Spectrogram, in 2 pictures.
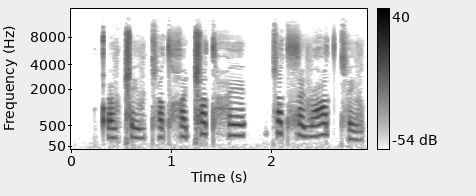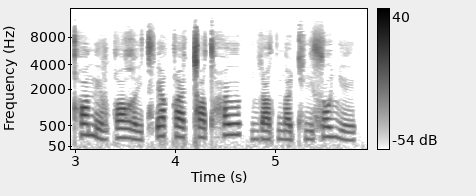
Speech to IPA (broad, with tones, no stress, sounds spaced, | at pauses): qʼ ɵ˧ v ǁ e˧ v cʰ ʏ˧ tˤ χ i˧ ǁ i˥ tˤ h ɛ˥ | c ʏ˥ tˤ s i˧ v ʕ i˥ tˤ cʰ e˩ v qʰ ɔ˥ n e˩ v q ɔ˧ ʁ i˩ t͡sʼ e˥ q ɛ˧ ǀ ɔ˧ tˤ h ɵ˥ | ʎ e˩ tˤ n ɔ˩ cʰ i˩ s ɔ˥ ʎ e˩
